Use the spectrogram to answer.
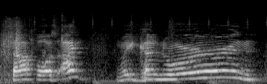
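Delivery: high, slow gasp of surprise; surprised gush. Real, not acted. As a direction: caught off guard by the find. Surprised by new item.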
